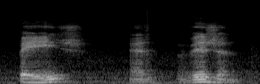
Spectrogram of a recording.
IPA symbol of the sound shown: ʒ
